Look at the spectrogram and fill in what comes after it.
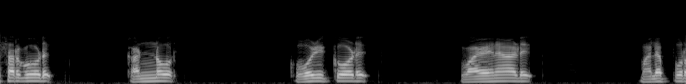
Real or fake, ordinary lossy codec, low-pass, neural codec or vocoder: real; none; 3.6 kHz; none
